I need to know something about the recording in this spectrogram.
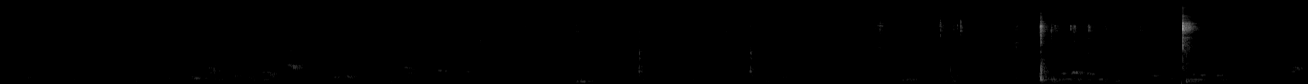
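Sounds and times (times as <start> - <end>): scissors snipping yarn: 11.8 - 12.1.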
